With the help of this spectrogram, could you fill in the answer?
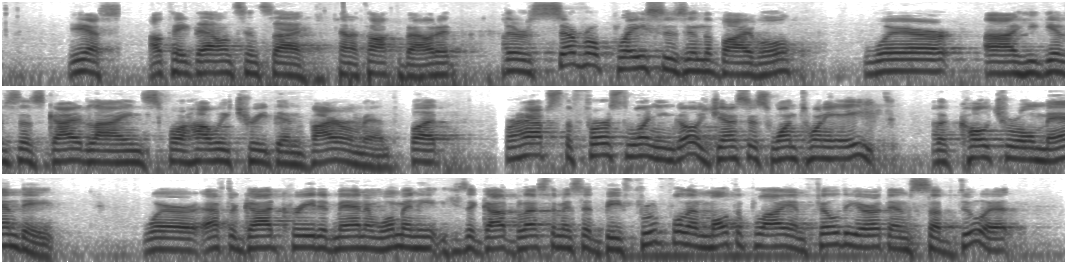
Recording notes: One of the most enjoyable moments of the Evidence and Answers conference is the question and answer period. Answer some very challenging questions from the audience.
